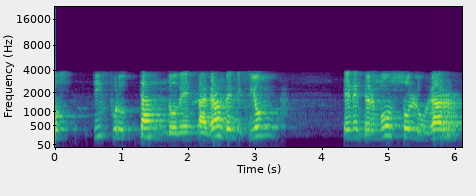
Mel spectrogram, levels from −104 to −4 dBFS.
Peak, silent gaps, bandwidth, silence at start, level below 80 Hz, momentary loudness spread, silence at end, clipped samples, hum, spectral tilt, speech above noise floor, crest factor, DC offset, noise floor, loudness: 0 dBFS; none; 4 kHz; 0 s; -82 dBFS; 14 LU; 0 s; under 0.1%; none; -5.5 dB/octave; 50 dB; 20 dB; under 0.1%; -68 dBFS; -18 LUFS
